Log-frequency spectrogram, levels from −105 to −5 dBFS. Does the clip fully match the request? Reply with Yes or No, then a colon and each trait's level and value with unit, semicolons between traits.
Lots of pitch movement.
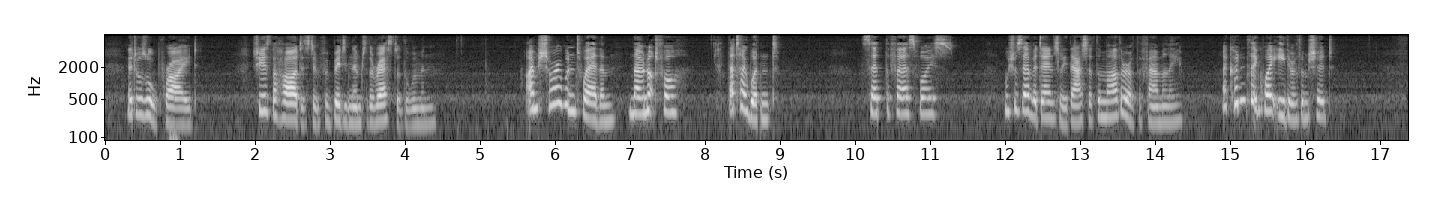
Yes: wide, 6.7 semitones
